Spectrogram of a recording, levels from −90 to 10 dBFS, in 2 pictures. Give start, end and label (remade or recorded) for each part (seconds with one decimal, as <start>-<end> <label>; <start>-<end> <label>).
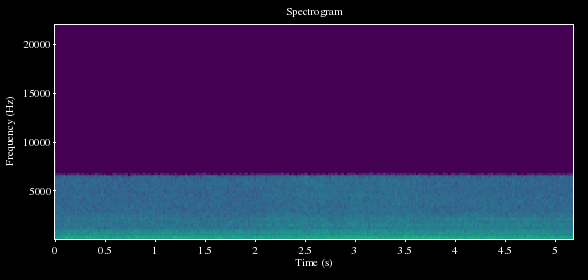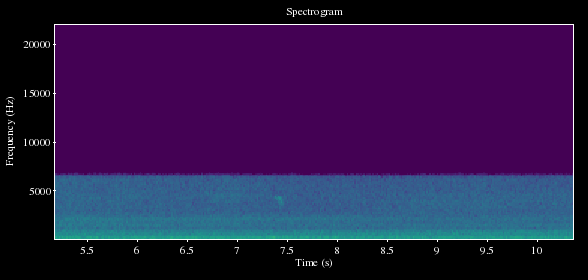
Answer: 0.0-10.4 recorded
